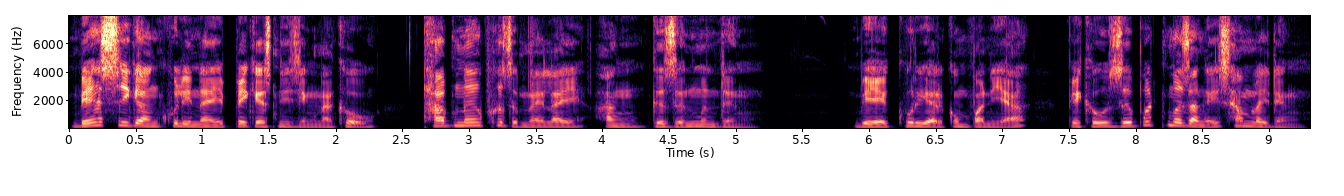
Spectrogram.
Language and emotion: Bodo, happy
